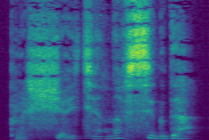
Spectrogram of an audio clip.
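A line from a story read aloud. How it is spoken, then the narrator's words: Bitter whisper to himself. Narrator (Russian): с горечью прошептал про себя Ганс Виктор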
